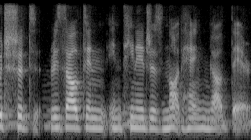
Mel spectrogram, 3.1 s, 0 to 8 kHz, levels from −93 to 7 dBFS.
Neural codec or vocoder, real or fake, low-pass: vocoder, 44.1 kHz, 128 mel bands every 256 samples, BigVGAN v2; fake; 7.2 kHz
